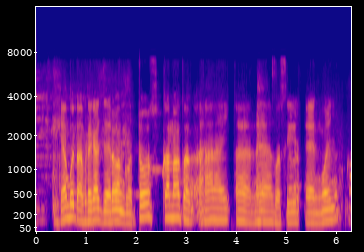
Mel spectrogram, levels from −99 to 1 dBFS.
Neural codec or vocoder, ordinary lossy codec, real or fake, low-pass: codec, 16 kHz, 4 kbps, X-Codec, HuBERT features, trained on general audio; AAC, 64 kbps; fake; 7.2 kHz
